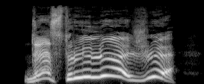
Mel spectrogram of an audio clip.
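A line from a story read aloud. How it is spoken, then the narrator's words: Roaring. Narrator (Russian): взревел Рогер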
